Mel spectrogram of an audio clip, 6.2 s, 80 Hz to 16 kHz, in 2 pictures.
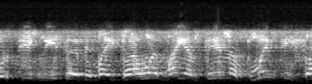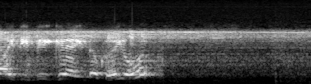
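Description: Amateur-radio voice on the 20-metre band received in single-sideband through a Quansheng handheld's small speaker, thin and cut off above the mid treble. The voice stops just before five seconds in, leaving steady receiver hiss.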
